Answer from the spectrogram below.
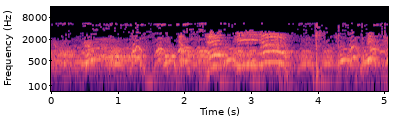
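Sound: dogs barking and yipping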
